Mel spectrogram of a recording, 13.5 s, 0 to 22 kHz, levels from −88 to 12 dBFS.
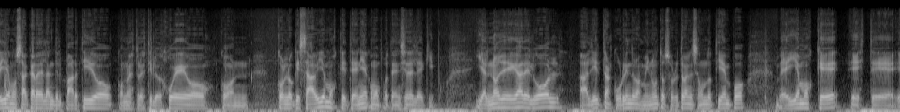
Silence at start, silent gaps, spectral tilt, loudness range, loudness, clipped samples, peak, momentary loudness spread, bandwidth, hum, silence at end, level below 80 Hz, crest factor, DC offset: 0 s; none; -5.5 dB/octave; 2 LU; -24 LUFS; under 0.1%; -4 dBFS; 11 LU; 17 kHz; none; 0 s; -34 dBFS; 18 dB; under 0.1%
